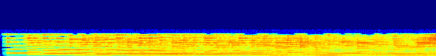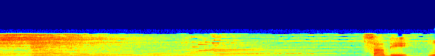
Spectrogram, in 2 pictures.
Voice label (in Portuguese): ROMANTICA P CASAIS M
